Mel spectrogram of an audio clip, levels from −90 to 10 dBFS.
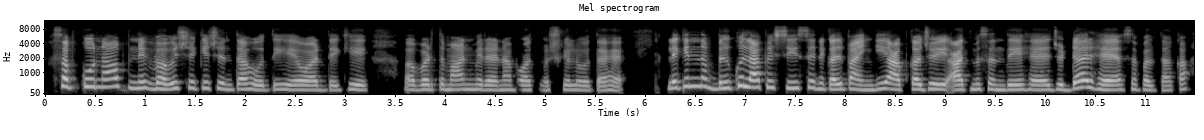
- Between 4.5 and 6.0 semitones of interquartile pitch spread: Yes, average, 4.9 semitones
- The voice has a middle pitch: No, high, 235 Hz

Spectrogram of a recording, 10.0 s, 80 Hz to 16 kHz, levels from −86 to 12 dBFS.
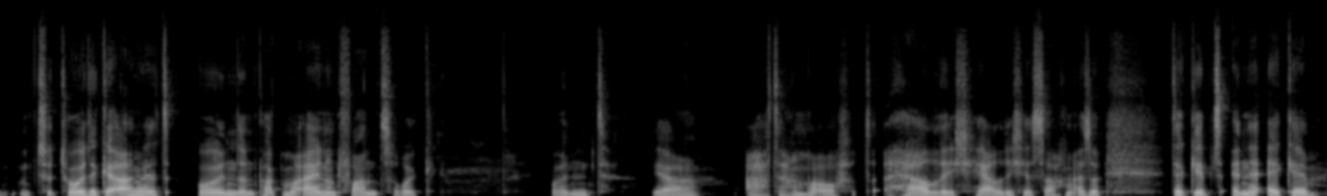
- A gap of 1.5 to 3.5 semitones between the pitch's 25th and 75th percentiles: No, average, 4.3 semitones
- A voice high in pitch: No, medium, 165 Hz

